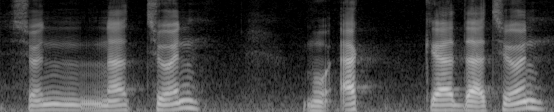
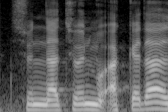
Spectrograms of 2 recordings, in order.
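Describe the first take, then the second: First: Sunnatun mu'akkadatun drawn out slowly, every ending voiced; slow full case endings. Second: Said in the usual way. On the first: Shown as a demonstration. Teacher to class, slow careful full case endings. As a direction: spell out Sunnatun mu'akkadatun syllable by syllable. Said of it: "Sunnatun mu'akkada is a descriptive phrase".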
